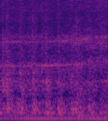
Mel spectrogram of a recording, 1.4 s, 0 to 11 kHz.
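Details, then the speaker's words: Scalextric 1:32 electric slot car on Artin track with Carrera digital parts, on the big curve only: fast rattling clunks over the motor hum as the rear end wheel-hops off the track; tiny guide flag, cause unknown. "listen the whole back end is even jumping off the ground it like wheel hops that thing has a tiny guide flag"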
